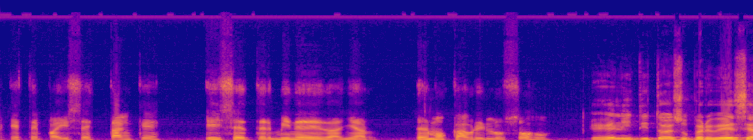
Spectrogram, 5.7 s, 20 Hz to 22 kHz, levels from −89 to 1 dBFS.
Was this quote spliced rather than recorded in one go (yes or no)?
yes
